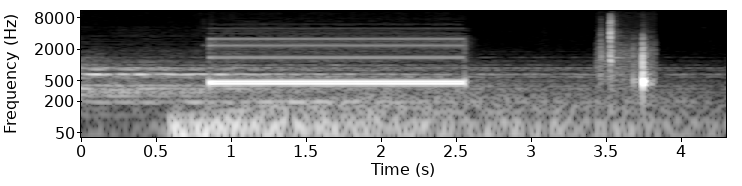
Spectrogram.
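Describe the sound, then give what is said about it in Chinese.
A phone call being dialed in a Cantonese audio drama: a single steady, buzzing tone holds for nearly two seconds over low background noise, followed by two short clicks. “喺行入去嗰陣呢，我同时间亦都拨通咗个电话。”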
